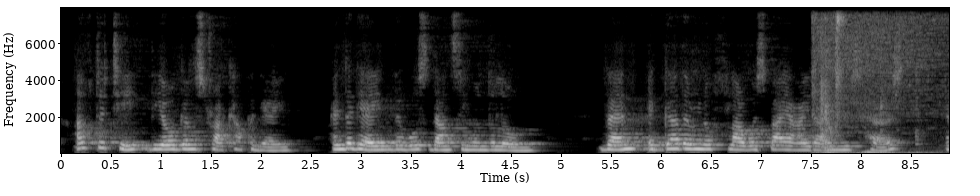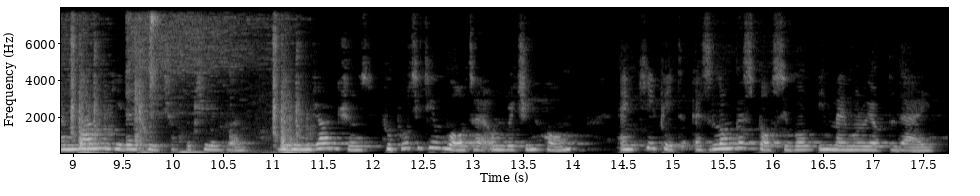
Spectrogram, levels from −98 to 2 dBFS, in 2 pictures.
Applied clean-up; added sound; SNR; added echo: classical method WPE with log-MMSE.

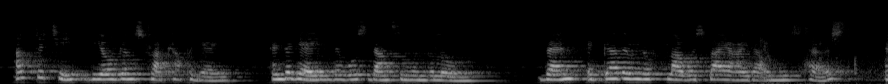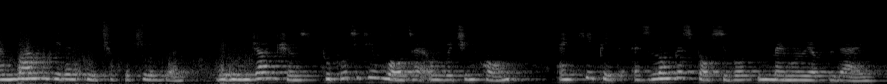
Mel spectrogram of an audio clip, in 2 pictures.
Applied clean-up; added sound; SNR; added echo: neural separator model SepFormer DNS4.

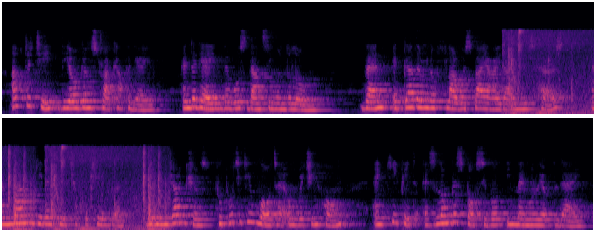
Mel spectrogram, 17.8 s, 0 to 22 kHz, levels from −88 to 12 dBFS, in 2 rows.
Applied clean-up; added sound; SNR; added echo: none; Bus; 8 dB; reverberation time 0.9 s.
